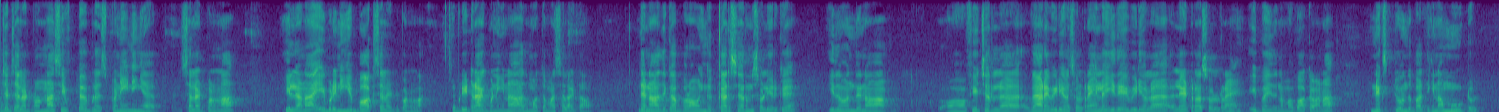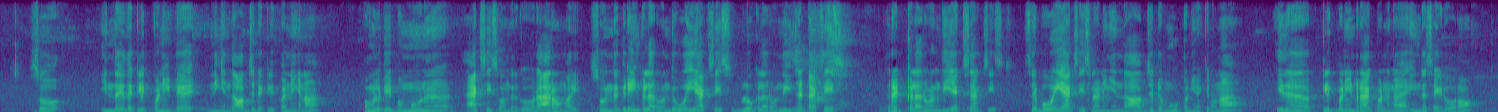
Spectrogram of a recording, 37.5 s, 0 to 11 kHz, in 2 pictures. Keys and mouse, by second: 1.0 shift+click, 3.8 click, 5.4 click, 8.7 click, 19.7 click, 22.4-22.8 middle drag, 34.1-36.7 drag.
